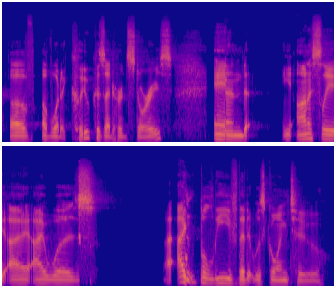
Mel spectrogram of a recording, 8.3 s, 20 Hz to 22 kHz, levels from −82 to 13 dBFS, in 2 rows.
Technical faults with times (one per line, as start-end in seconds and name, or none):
1.01-1.04 broken MP3 bit reservoir
2.78-2.82 broken MP3 bit reservoir
5.11-5.13 broken MP3 bit reservoir
6.44-6.47 broken MP3 bit reservoir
